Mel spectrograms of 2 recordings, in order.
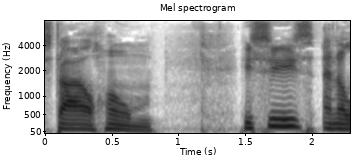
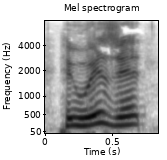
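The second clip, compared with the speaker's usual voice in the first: high, louder voice for a woman; woman calling out; 9 semitones higher, 5 dB louder than usual. Retold or imitated. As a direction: call through the door in a higher voice. Voices woman behind the door.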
